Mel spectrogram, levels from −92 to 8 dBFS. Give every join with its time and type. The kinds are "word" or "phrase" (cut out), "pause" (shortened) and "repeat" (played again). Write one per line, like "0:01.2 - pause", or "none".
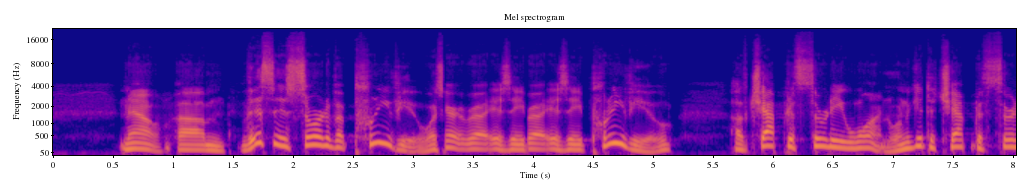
0:01.5 - pause
0:03.3 - word
0:04.0 - repeat

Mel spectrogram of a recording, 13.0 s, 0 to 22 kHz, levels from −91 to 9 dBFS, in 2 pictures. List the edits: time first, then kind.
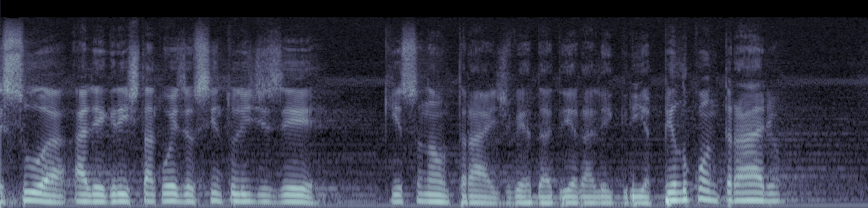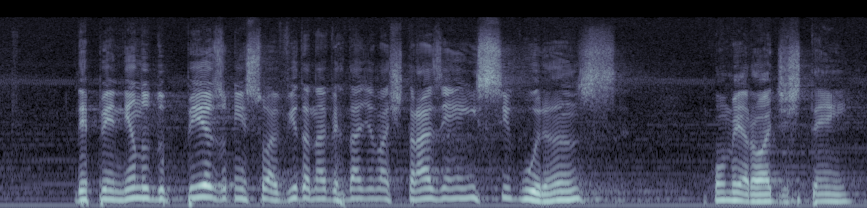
0:01.2 - word
0:02.8 - pause
0:05.2 - phrase
0:08.3 - phrase

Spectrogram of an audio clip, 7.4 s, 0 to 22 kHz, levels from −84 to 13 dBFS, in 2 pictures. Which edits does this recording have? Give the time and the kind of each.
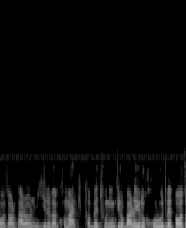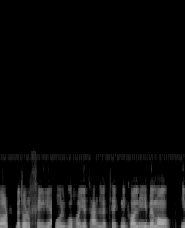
0:01.2 - word
0:01.6 - word
0:02.3 - word
0:02.8 - word
0:03.3 - word
0:03.9 - word
0:04.3 - word
0:04.7 - word

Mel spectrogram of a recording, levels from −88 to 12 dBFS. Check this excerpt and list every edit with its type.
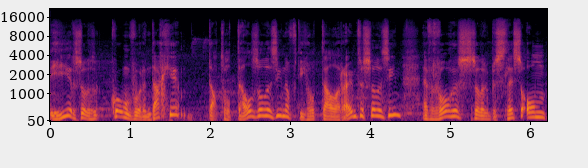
0:03.1 - word
0:05.3 - word

